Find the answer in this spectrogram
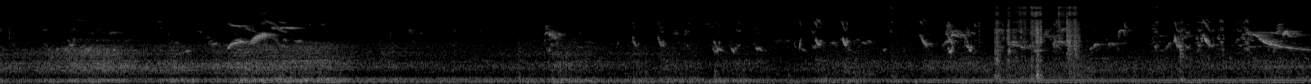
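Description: Birds chirping: many short, high chirps, with a rising sweep a couple of seconds in and falling calls near the end. A few sharp clicks sound about ten seconds in, over a faint steady low hum.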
